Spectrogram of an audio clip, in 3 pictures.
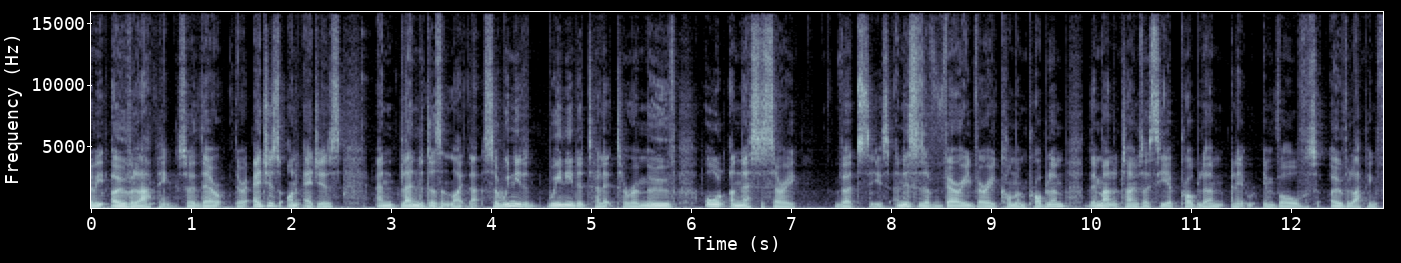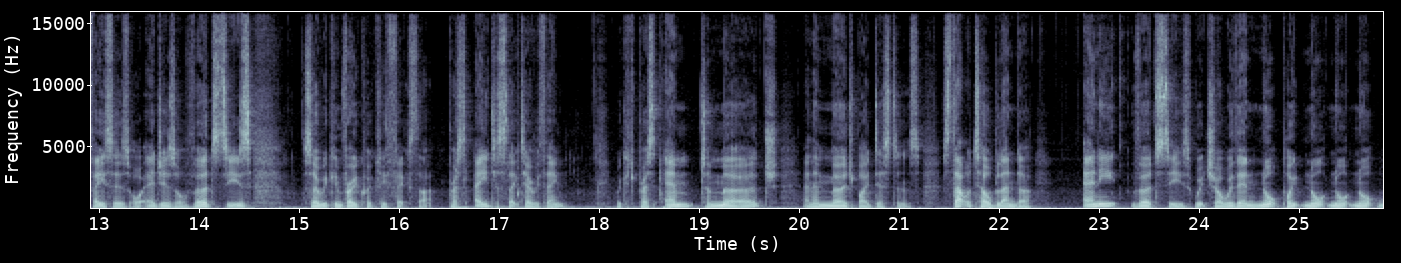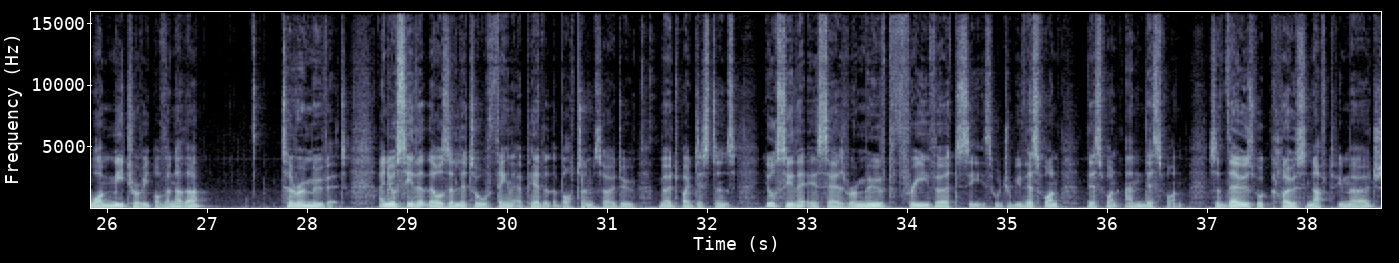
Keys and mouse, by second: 0.0-0.1 typing, 0.5 right click, 1.2 g, 1.4 g, 2.0 g, 2.2 right click, 3.3 g, 3.7-5.9 right drag, 6.0-7.8 middle drag, 14.9 shift+middle click, 16.6 a, 17.4 middle click, 18.6 m, 28.9 ctrl+z, 30.7 m.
